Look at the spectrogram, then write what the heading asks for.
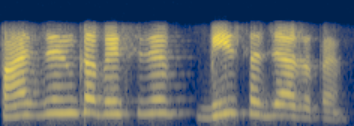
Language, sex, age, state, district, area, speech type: Hindi, female, 30-45, Madhya Pradesh, Gwalior, rural, conversation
